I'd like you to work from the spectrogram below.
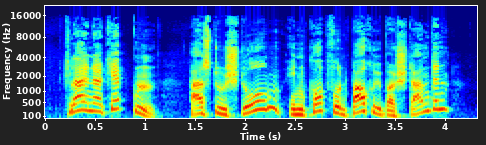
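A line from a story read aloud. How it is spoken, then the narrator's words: Calling out. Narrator (German): ruft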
